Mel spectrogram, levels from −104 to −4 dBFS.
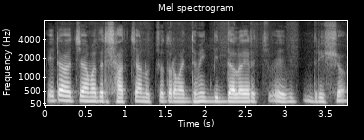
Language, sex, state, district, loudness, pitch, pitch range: Bengali, male, Tripura, South Tripura, -18 LUFS, 140 Hz, 135-150 Hz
